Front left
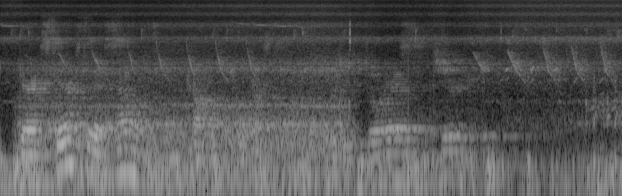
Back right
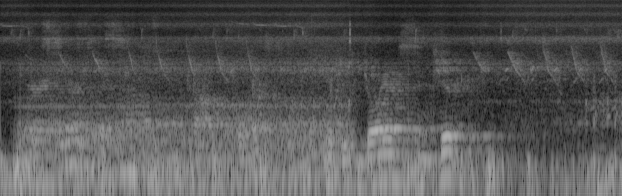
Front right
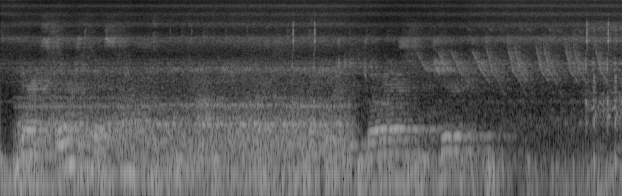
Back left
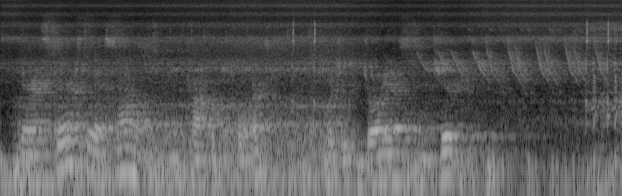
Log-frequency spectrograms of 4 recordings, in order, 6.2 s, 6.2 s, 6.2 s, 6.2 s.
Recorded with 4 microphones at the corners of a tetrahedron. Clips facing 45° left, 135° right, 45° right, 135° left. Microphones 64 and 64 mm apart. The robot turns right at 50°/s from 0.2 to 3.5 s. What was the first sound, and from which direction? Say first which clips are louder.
A man speaking: front left 9 dB, back left 1 dB; 40° left.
